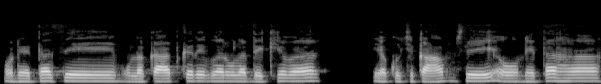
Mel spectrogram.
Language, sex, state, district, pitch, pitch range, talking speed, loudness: Chhattisgarhi, male, Chhattisgarh, Jashpur, 150 Hz, 140-155 Hz, 170 wpm, -16 LUFS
